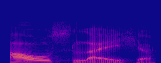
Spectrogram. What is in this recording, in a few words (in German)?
"ausleicha", hianzisch Mundart Burgenland; ausborgen; ausleihen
